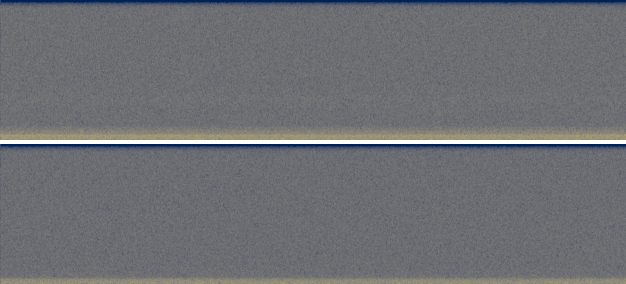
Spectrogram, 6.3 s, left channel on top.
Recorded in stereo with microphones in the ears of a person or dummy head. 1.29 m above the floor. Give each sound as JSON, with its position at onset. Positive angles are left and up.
{"t": 0.0, "sound": "a fan", "side_deg": 60}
